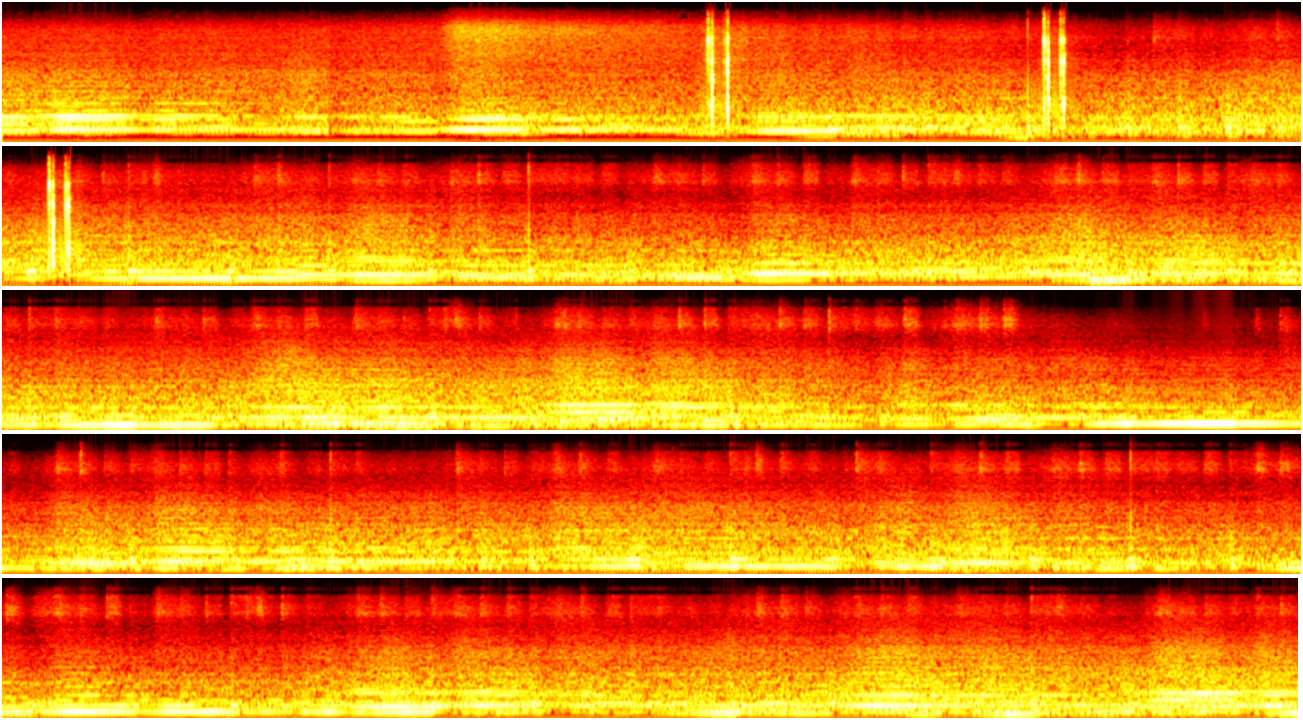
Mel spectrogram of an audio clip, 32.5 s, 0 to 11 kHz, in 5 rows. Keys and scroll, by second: 2.1 space, 15.9 ctrl+d, 17.6 shift+j, 27.1 shift+F5, 27.7 Return, 29.0 ctrl+d, 30.8 space.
